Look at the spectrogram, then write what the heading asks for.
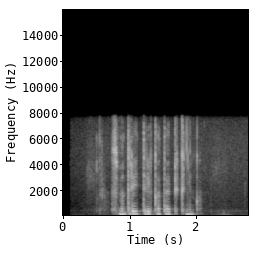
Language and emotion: Russian, neutral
